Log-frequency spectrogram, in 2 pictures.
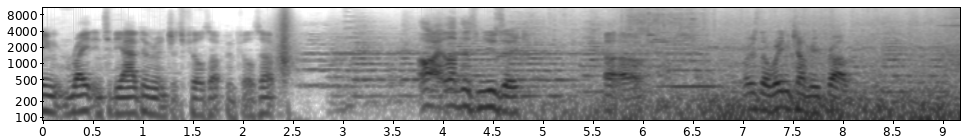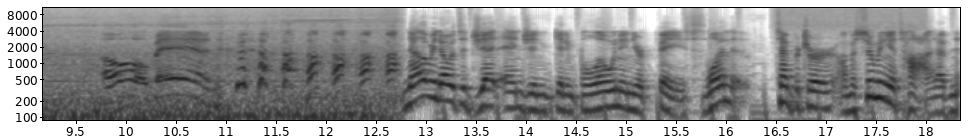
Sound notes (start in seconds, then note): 2.4 dramatic music; 10.8 laughs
